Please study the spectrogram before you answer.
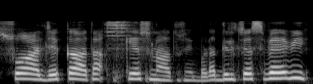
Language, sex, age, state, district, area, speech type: Dogri, female, 45-60, Jammu and Kashmir, Udhampur, rural, spontaneous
